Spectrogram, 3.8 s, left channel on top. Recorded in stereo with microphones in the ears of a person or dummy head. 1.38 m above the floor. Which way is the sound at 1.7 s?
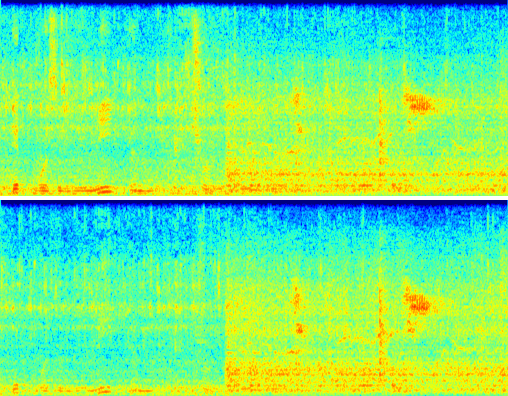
25° right (ahead or behind).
